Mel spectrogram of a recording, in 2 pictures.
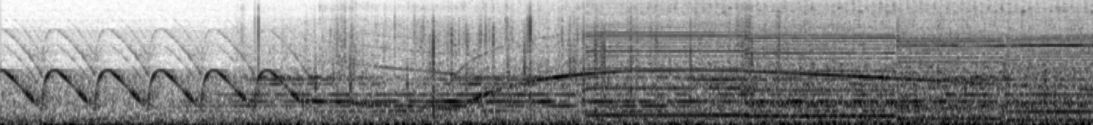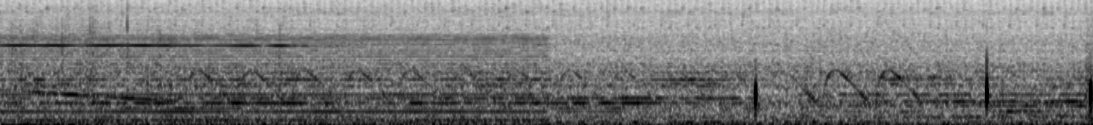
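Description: Siren yelping in quick sweeps, about three a second, which stop a second or so in. A single slow wail then rises and falls over held steady tones, and faint yelps come back near the end.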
